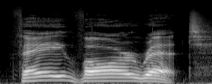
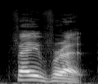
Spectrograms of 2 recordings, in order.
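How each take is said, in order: First: The word is said slowly and in full. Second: The word is said fast and shortened.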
